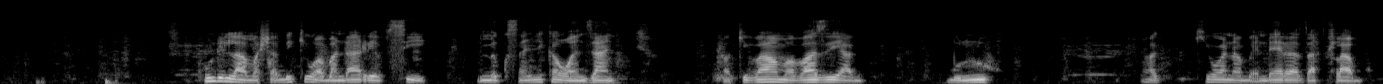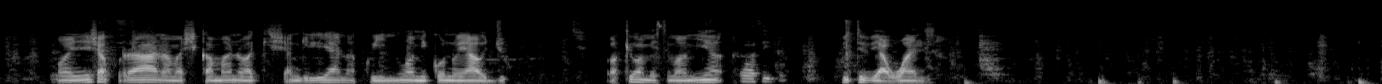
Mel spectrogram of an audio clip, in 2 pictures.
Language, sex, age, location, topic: Swahili, male, 18-24, Nakuru, government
